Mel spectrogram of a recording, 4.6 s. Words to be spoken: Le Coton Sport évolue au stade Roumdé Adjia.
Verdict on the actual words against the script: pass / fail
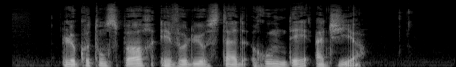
pass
